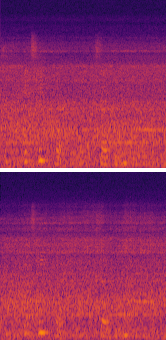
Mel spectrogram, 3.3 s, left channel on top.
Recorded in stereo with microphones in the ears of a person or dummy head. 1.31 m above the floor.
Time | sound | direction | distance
0.5 | a woman speaking | 40° left (ahead or behind) | 1.5 m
